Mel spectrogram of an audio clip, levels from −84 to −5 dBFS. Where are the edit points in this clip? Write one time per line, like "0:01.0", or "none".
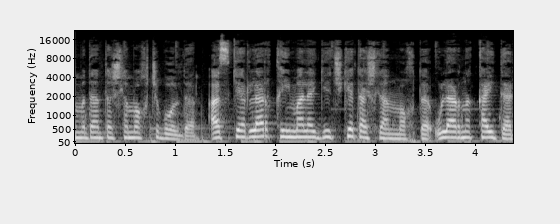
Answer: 0:01.2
